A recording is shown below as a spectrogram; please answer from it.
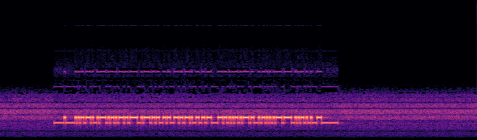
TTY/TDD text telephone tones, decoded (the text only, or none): SHED TELL HIM SECRETS.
